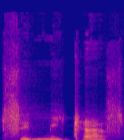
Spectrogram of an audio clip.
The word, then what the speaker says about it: Tsimikas: Can I just get, we've done the pronunciation of Tsimikas with the stress on the me.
